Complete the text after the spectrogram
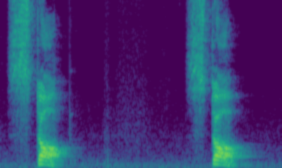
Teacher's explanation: You don't hear the P so much, do you?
